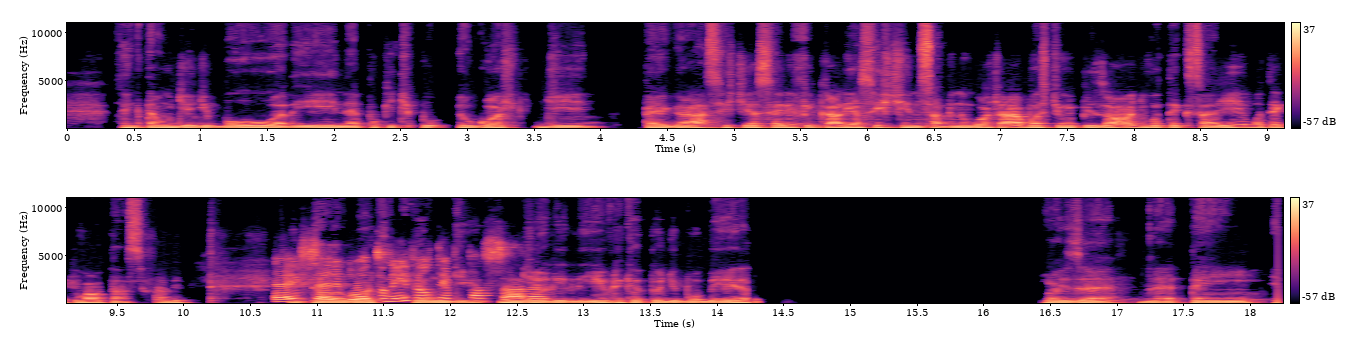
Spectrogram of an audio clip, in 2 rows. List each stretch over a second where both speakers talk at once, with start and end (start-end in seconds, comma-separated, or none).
10.8-12.8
